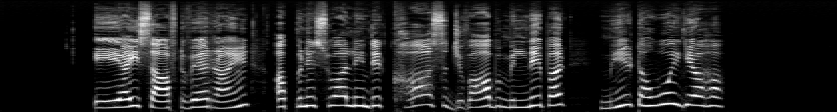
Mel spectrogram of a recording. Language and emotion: Dogri, surprised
